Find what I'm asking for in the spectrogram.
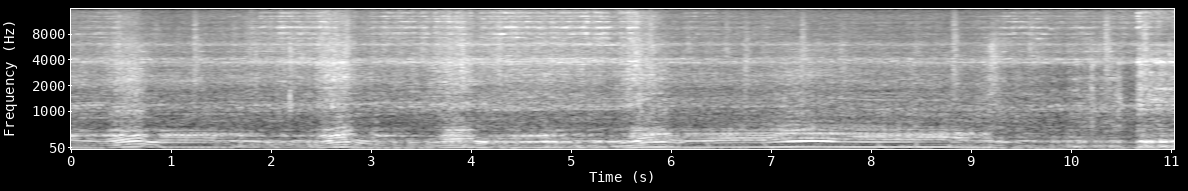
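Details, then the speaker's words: B20-swapped EK Honda Civic: idle speed keeps rising and dipping every second or two instead of settling; owner suspects air in the cooling system and plans to fill the coolant. "We're still having some idle issues, and that is the problem we are facing right now, but I think I do know how to fix it."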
